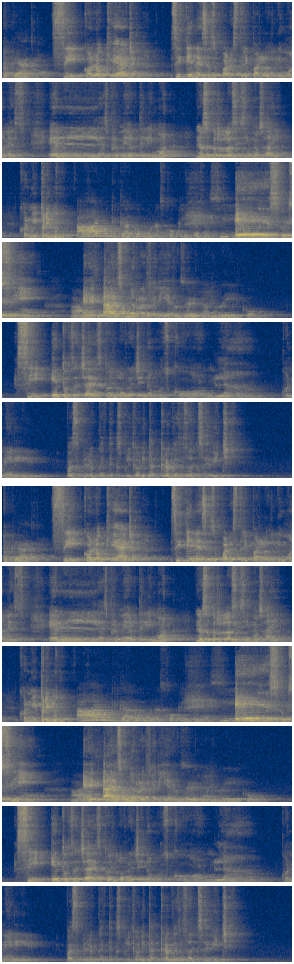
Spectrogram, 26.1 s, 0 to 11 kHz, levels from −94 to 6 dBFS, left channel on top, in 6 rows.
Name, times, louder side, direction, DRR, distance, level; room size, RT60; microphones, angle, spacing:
voice 1, 0.0-0.6 9.8-13.5 13.8-14.4 15.6-16.9, left 1 dB, 10° left, -6 dB, 2.0 m, -32 dB
voice 2, 0.8-2.2 2.5-6.8 7.2-8.5 9.0-9.5 11.5-11.9 12.2-13.5 14.3-15.6 17.6-21.2 21.6-22.2 22.7-23.3 23.6-25.2, left 1 dB, 30° right, -1 dB, 2.9 m, -28 dB
15.0 x 8.2 x 7.5 m, 1.3 s
head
